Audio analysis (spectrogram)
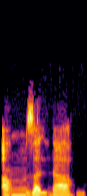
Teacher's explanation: So the first point was obviously we've covered now in our online classes about ikhfa and izhar when we have to produce that light nasal sound on the noon over here. Because it's followed by za, it's going to be a light nasal sound.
